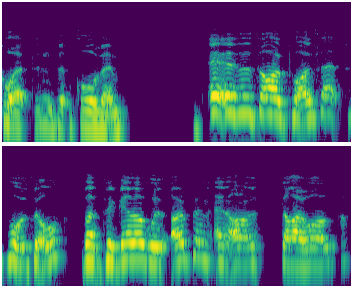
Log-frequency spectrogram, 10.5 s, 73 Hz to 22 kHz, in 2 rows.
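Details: 27-year-old man with cerebral palsy giving a speech; dysarthria (cerebral palsy).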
